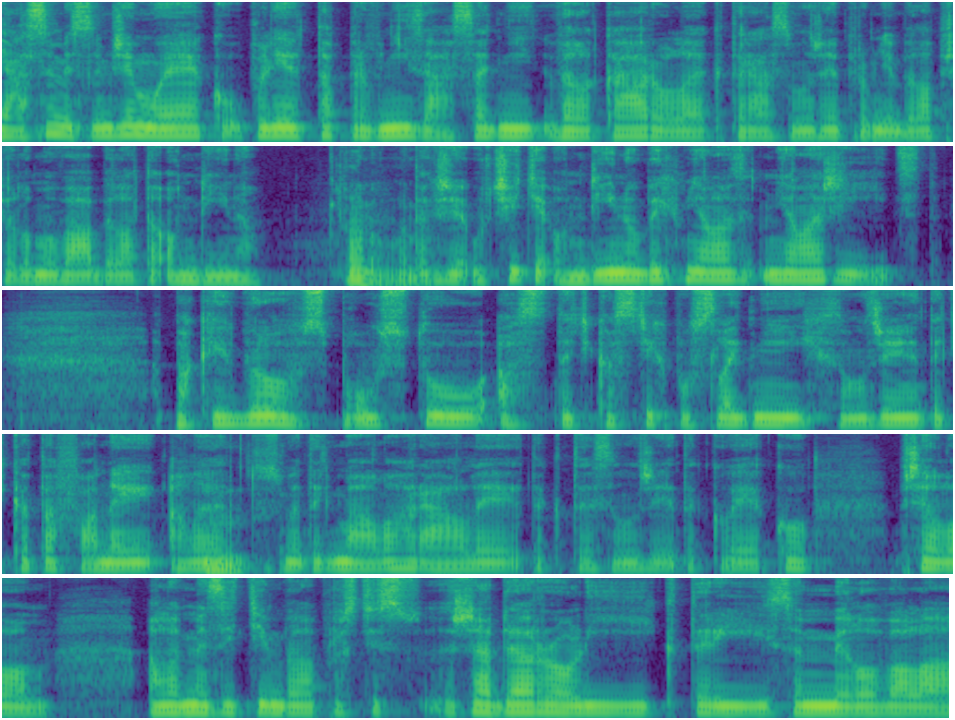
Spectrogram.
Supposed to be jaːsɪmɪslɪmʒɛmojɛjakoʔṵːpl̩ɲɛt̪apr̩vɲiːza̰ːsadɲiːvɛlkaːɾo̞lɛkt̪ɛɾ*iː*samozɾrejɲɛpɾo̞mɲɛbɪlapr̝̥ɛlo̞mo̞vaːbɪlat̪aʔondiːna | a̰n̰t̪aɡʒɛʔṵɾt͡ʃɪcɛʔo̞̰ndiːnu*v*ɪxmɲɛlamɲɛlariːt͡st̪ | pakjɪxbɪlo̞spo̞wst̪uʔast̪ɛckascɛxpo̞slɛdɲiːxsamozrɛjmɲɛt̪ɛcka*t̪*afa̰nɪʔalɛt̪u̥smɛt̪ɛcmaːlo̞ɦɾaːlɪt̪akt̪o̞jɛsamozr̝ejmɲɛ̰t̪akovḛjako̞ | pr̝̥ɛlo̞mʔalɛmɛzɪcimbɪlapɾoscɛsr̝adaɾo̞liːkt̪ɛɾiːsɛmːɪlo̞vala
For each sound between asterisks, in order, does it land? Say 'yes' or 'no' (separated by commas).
no, no, yes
